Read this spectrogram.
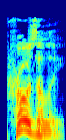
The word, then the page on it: prosily: British English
